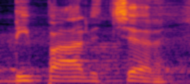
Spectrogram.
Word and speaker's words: departure: आगे DEPARTURE, तो DE से हो जाएगा दोस्तों डी, PAR से हो गया पार, ठीक है, PAR से पार, और TURE का उच्चारण क्या हो गया चर, यह लिखा गया आपका डिपार्चर, इसे क्या पढ़ेंगे मेरे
